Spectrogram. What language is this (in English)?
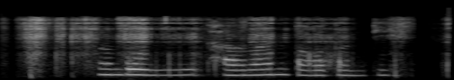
Chinese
